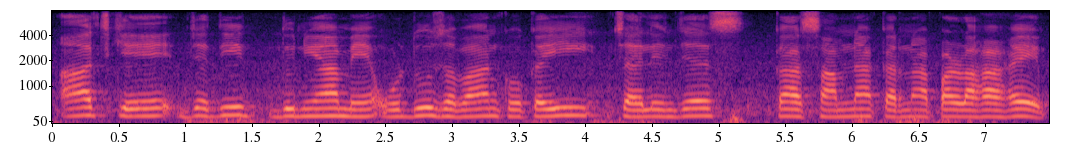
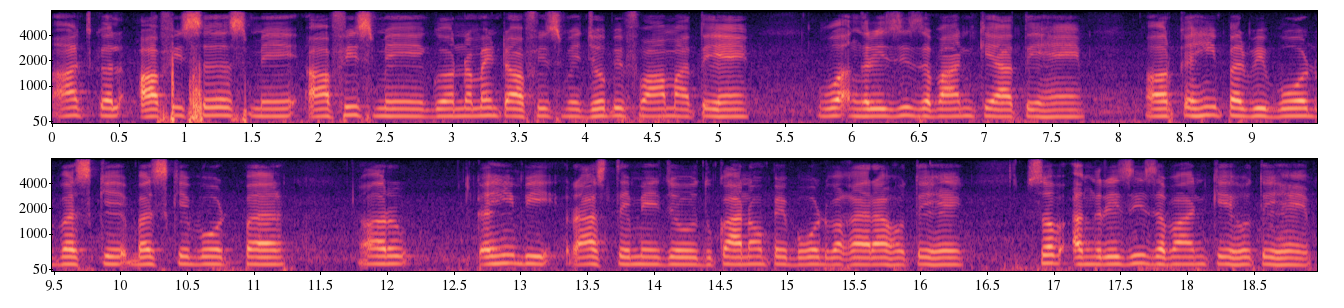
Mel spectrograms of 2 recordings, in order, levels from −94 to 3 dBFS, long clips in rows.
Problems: none marked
